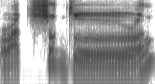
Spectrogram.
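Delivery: little peeping creature voice. Voicing Glebnor peeping up under the table: Glebnor voice, peeping. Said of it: "Glebnor peeps up and goes".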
